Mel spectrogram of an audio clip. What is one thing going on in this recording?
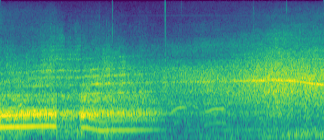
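A rally car engine roars as it speeds away into the distance.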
